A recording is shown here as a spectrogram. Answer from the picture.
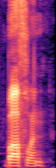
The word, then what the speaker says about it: Byfuglien: The G is silent. Byfuglien.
